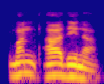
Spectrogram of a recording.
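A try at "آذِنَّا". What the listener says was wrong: আদি হবে না, আজি আজি, এটা জাল। মান আজিনা, হ্যাঁ,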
